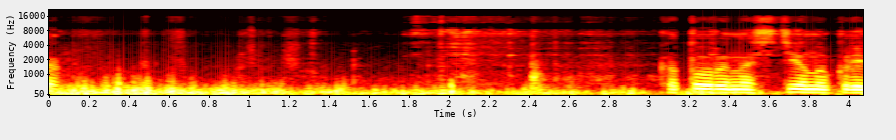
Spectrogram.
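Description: A ceramic tile slides and scrapes across a rough surface.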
